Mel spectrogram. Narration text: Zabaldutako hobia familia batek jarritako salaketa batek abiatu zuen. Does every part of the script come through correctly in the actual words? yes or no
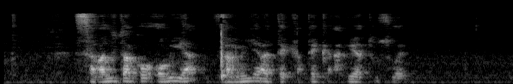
no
